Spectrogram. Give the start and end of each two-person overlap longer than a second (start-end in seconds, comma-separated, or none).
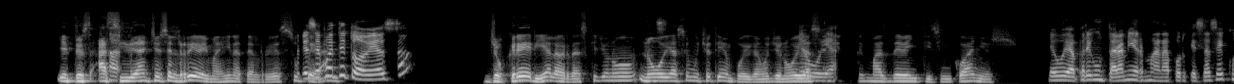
none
